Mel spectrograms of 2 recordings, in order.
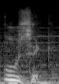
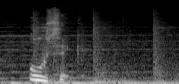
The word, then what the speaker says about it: Usyk: We have one heavyweight champ of the world, and his name's not that hard to pronounce. Even Teddy Atlas might get it right. Usyk. Usyk. Usyk.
